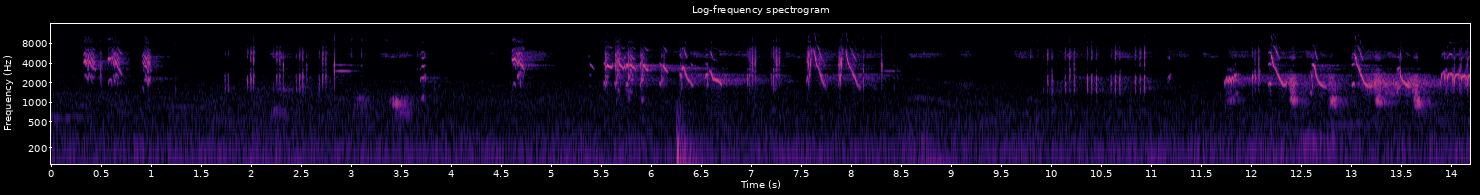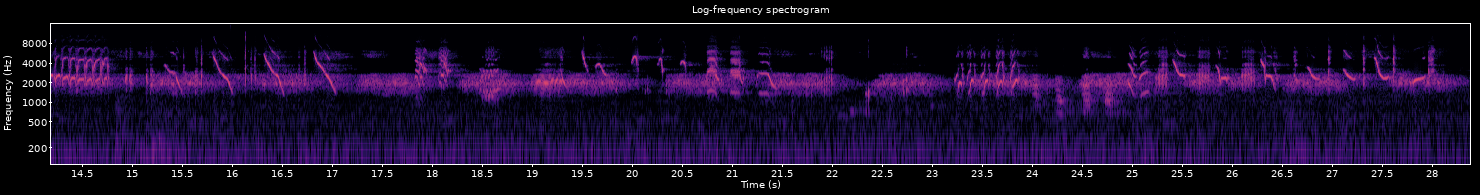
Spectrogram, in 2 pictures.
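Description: Small birds chirping in quick runs of notes. About twelve seconds in they thicken into a dense chorus of many birds at once, which cuts off suddenly near the end.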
